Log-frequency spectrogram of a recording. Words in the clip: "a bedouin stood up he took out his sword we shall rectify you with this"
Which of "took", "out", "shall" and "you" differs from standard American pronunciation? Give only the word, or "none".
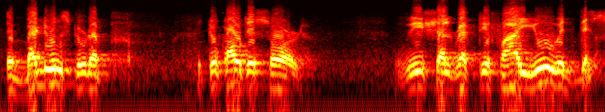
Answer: none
